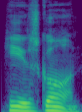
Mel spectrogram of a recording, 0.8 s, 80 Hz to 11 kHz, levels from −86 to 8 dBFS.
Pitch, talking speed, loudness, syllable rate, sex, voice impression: 110 Hz, 215 wpm, -15 LUFS, 4.1 syllables/s, male, masculine, middle-aged, tensed, slightly weak, slightly dark, slightly soft, slightly muffled, halting, cool, calm, mature, reassuring, wild, kind, modest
